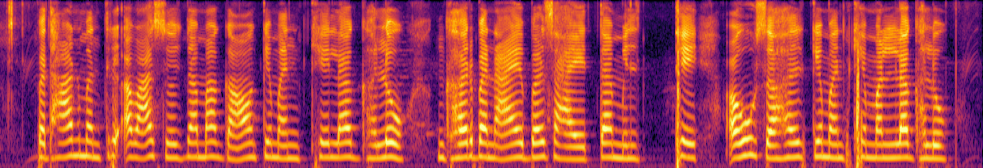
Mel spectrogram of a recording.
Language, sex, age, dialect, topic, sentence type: Chhattisgarhi, female, 18-24, Western/Budati/Khatahi, banking, statement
